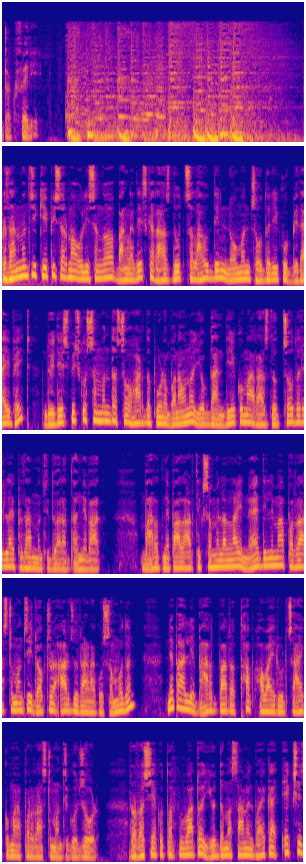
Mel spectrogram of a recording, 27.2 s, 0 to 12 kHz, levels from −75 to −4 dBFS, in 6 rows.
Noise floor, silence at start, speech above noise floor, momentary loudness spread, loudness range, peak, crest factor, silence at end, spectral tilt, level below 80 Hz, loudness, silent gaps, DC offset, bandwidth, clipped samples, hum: -45 dBFS; 0.05 s; 25 dB; 7 LU; 3 LU; -4 dBFS; 16 dB; 0 s; -5 dB/octave; -32 dBFS; -21 LUFS; none; under 0.1%; 8 kHz; under 0.1%; none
